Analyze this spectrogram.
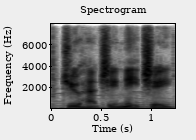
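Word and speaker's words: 18日: For dates like the 18th or 28th, they are read as juhachi nichi or nijuhachi nichi, so be careful.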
